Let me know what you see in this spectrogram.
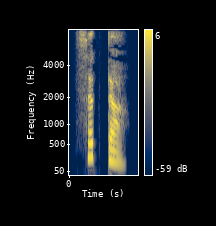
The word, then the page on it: ಸಕ್ತ: sakta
